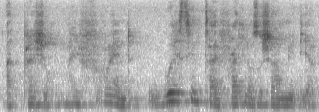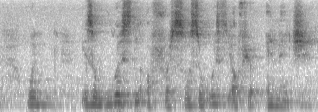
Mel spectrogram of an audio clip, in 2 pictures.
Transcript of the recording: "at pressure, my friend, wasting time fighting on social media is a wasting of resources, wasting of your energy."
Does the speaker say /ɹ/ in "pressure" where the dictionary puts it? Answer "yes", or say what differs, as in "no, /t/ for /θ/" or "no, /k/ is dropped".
no, /l/ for /ɹ/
